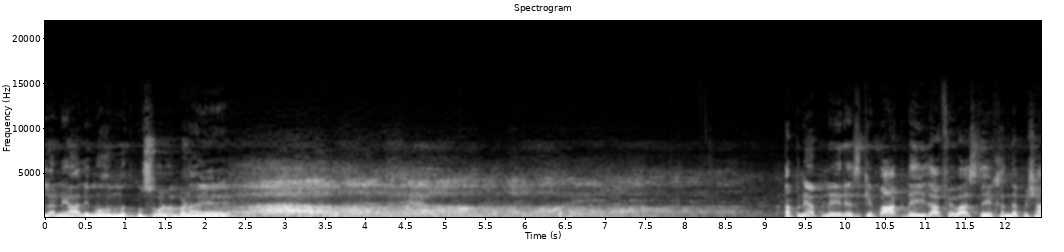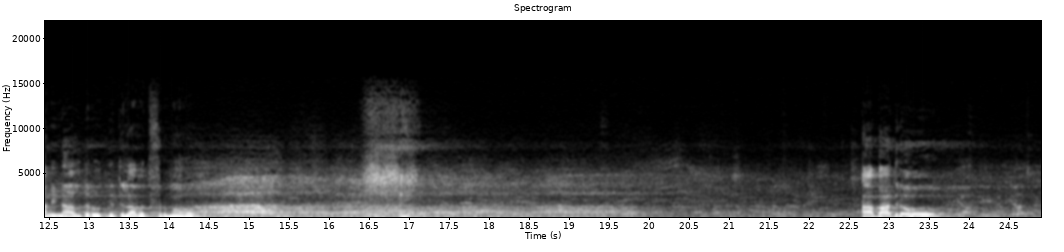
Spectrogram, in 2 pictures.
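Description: A man speaks passionately into a microphone over a loudspeaker, in a large echoing space.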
